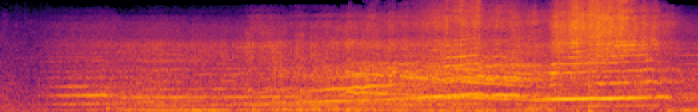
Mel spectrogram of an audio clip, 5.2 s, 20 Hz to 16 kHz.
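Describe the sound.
Formula 1 cars racing as Vettel lets teammate Leclerc pass at the end of the main straight going into lap 12; a high engine whine climbs in pitch and swells louder, with layered tones from more than one car.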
